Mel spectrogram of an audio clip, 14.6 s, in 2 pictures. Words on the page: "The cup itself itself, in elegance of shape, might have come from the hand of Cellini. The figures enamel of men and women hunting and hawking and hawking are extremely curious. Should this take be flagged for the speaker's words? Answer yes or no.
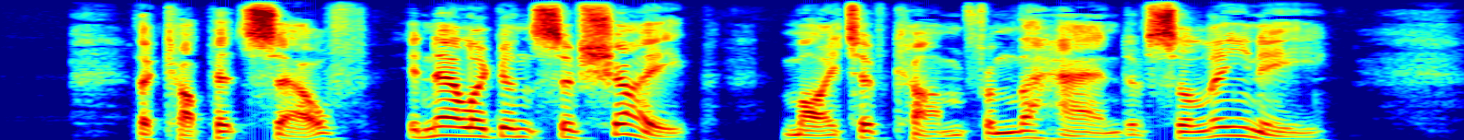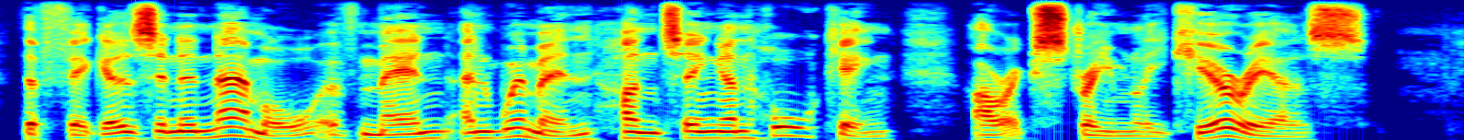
yes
